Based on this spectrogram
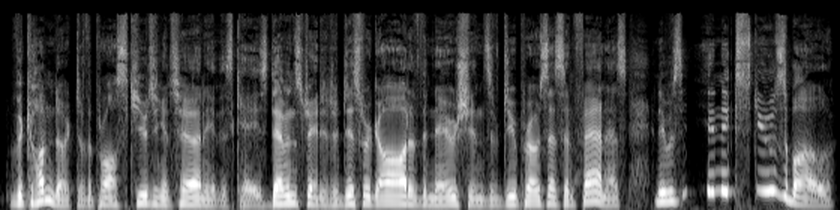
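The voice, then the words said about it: Put-on British accent. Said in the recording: “Oh, what accent should I do for the court? ... Oh, British, of course.”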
